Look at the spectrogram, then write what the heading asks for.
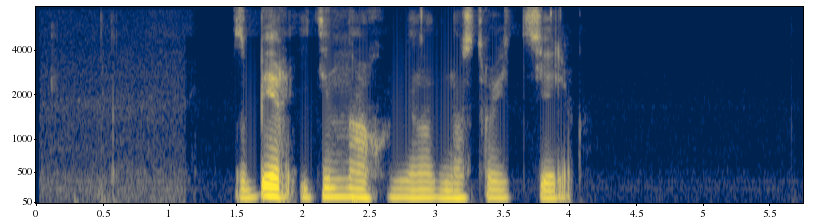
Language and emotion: Russian, neutral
